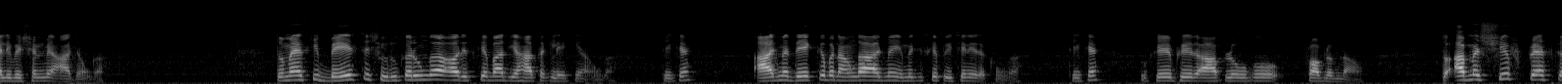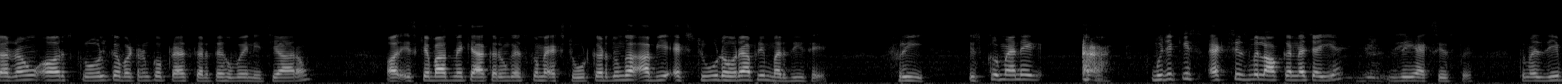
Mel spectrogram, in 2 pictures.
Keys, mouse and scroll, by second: 0.9 scroll down 1, 2.5-3.4 scroll up 1, 3.4-5.3 scroll down 1, 5.9-6.4 scroll down 1, 6.4-7.1 scroll up 1, 7.1-7.5 scroll down 1, 7.6 middle click, 8.3-9.8 scroll up 1, 10.0-11.3 shift+middle drag, 13.5-15.1 scroll down 2, 16.8-18.7 shift+middle drag, 19.1 scroll up 1, 19.5-21.2 scroll down 1, 21.2 e, 31.0 z.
